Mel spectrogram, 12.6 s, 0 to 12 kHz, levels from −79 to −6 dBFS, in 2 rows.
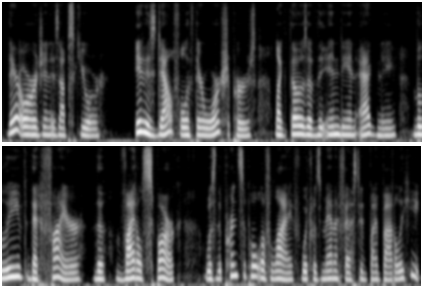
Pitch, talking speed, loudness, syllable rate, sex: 185 Hz, 155 wpm, -19 LUFS, 4.8 syllables/s, female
